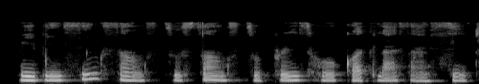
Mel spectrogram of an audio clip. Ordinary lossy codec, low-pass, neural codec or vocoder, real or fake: none; 7.2 kHz; none; real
